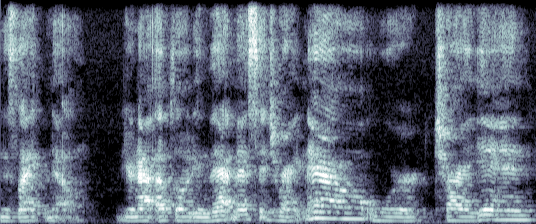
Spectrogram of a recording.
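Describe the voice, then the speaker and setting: Delivered at a fairly slow pace with lively intonation and very even loudness, the voice carries audible room echo over noticeable background noise. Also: man, fairly high pitch for a man. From Pennsylvania. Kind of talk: casual monologue vlog.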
